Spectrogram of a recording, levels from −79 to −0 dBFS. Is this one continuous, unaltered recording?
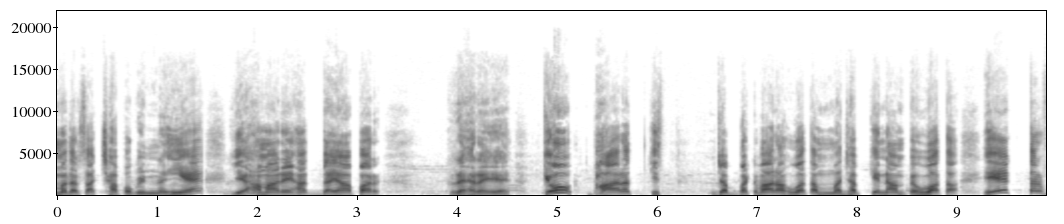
yes; 0 cuts

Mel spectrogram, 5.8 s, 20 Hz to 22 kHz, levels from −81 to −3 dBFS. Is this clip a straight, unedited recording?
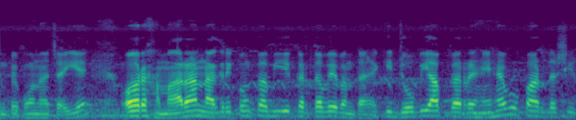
yes; 0 cuts

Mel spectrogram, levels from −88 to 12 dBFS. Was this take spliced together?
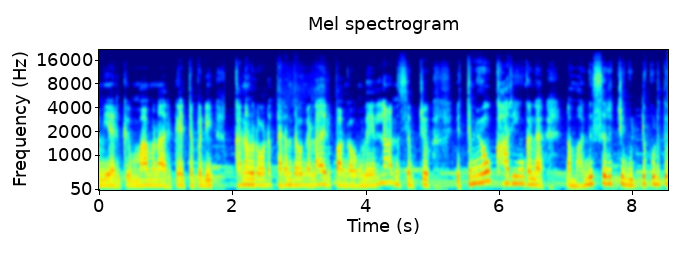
yes; 1 cut; at 1.9 s

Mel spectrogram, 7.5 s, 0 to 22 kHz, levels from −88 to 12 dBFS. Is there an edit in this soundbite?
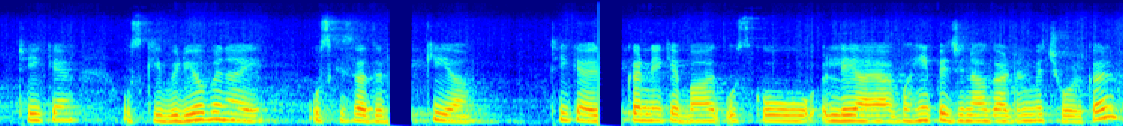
no; 0 cuts

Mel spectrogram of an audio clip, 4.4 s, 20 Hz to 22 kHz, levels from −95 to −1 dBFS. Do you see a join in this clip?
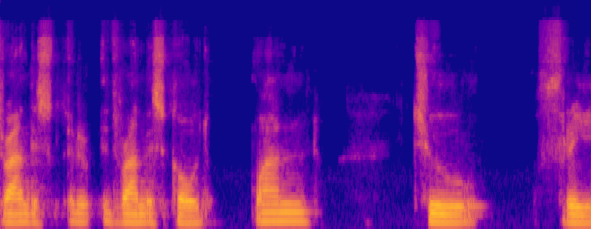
no; 0 cuts

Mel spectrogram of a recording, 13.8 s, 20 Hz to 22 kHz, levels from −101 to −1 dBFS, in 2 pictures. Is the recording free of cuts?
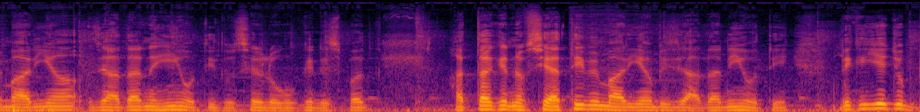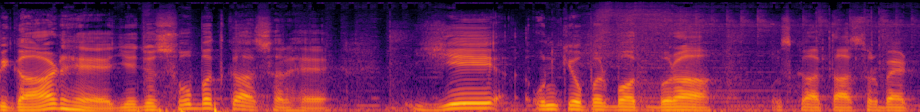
yes; 0 cuts

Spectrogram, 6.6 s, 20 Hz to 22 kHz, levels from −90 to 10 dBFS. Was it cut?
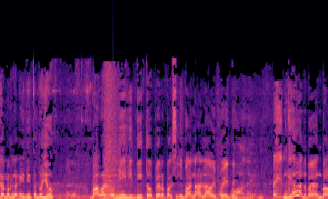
no; 0 cuts

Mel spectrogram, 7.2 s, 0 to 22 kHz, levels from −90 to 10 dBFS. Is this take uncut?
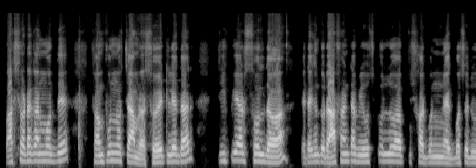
yes; 0 cuts

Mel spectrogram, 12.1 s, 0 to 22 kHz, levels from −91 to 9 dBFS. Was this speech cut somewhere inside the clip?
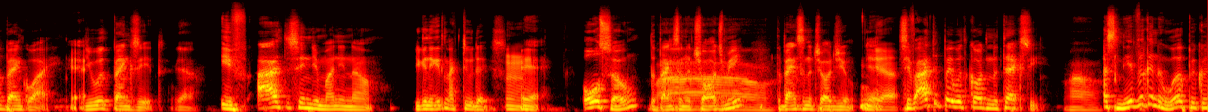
no; 0 cuts

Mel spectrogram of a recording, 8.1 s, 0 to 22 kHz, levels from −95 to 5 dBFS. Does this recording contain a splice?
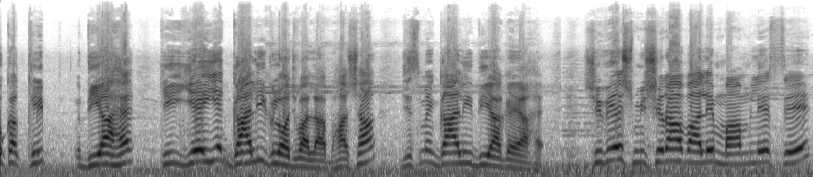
yes; 1 cut; at 5.7 s

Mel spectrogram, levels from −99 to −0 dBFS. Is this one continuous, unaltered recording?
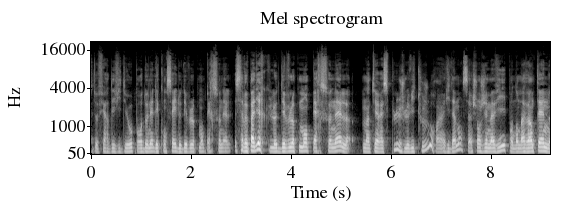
yes; 0 cuts

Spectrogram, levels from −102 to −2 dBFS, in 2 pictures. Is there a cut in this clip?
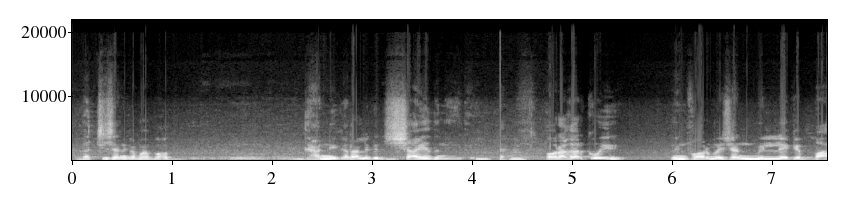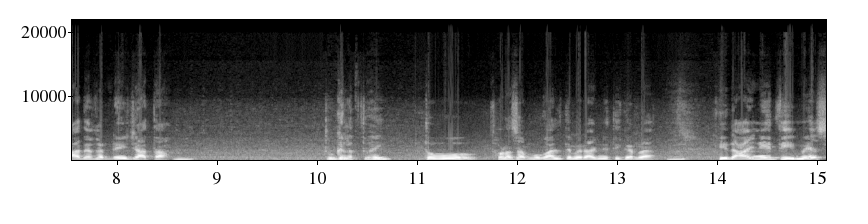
yes; 2 cuts; at 4.3 s, 10.8 s

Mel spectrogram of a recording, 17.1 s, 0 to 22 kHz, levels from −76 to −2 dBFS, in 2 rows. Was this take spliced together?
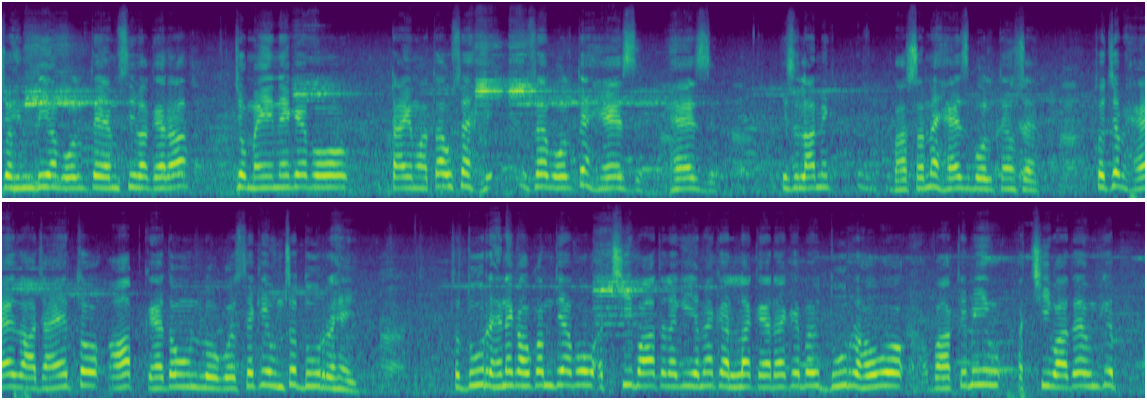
no; 0 cuts

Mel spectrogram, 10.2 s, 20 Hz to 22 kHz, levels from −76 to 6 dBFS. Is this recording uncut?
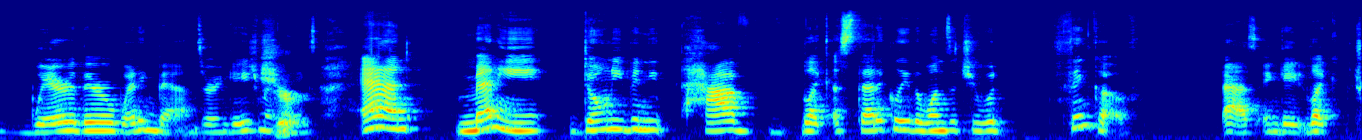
yes; 0 cuts

